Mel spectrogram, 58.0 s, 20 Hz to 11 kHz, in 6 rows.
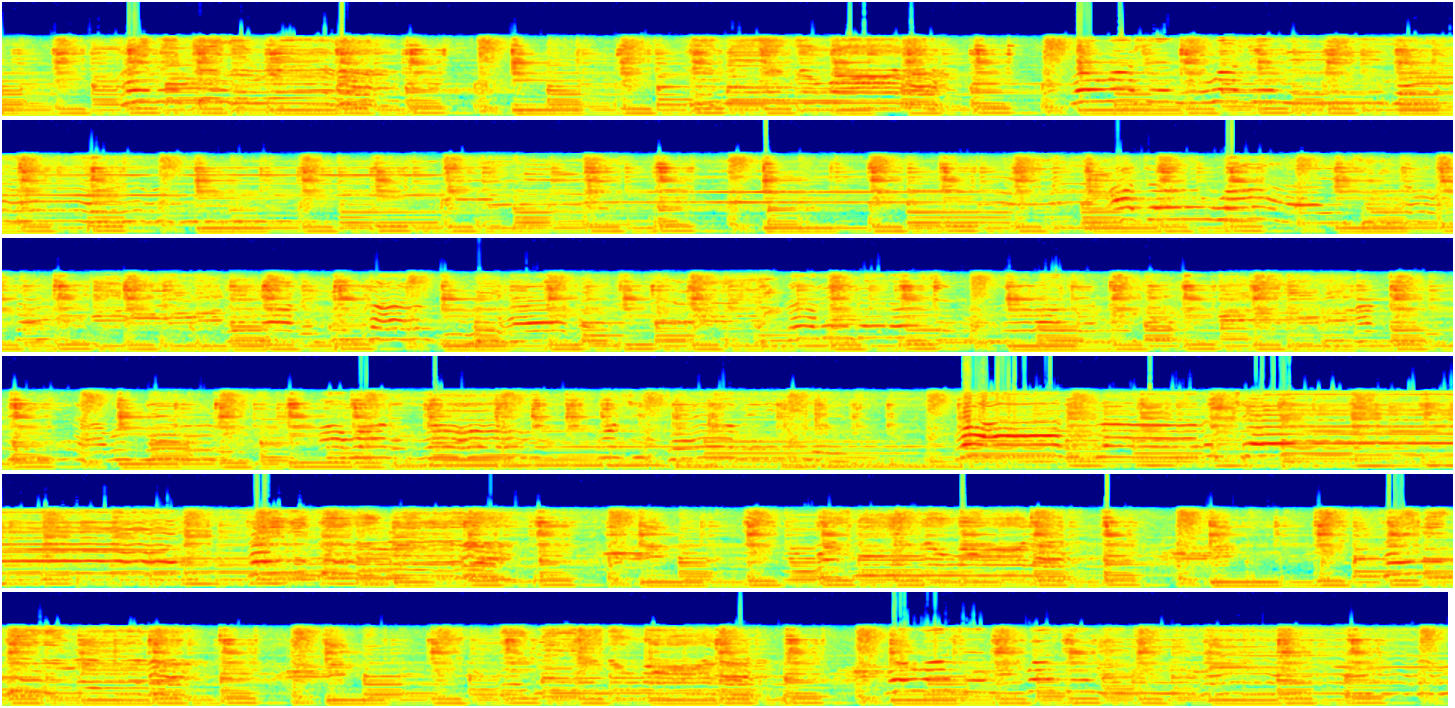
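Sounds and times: drums: 0.0 - 58.0
electric bass: 0.0 - 58.0
amplified harmonica: 8.6 - 17.7, 19.5 - 22.6, 23.4 - 25.1, 27.0 - 29.4, 34.9 - 54.6.

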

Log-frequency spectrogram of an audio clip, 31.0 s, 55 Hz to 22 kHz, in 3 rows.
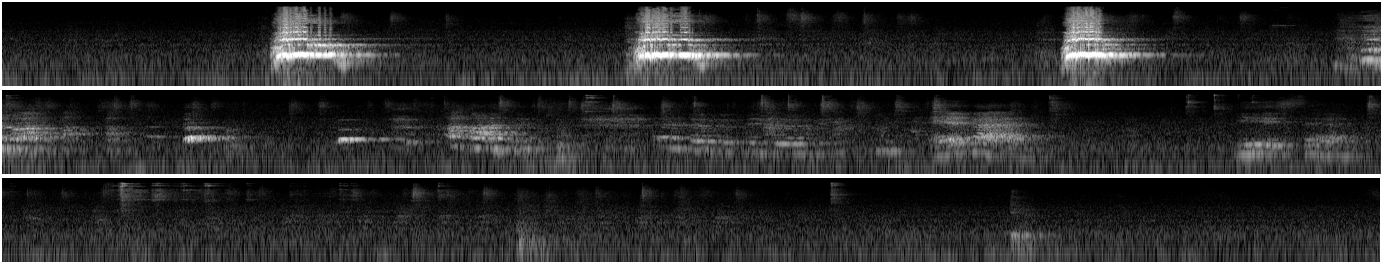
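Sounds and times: dog barking: 2.0 - 3.0, 4.7 - 5.8, 7.9 - 8.8.

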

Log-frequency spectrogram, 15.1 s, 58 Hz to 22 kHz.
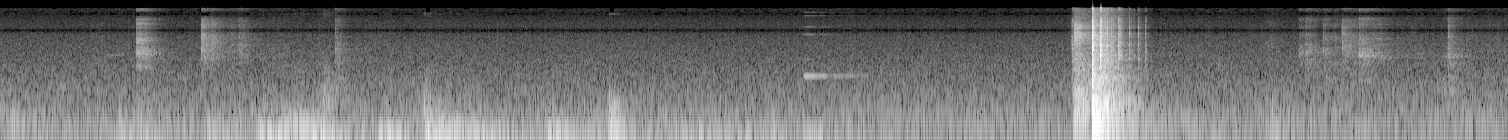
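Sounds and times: arrow shot and hit: 10.7 - 11.5.

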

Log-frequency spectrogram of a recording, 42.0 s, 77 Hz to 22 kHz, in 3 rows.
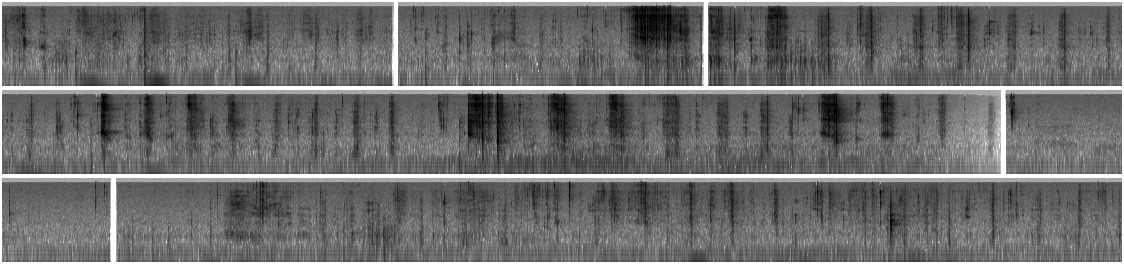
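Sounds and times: crunchy chewing of raw vegetables: 0.0 - 25.9, 30.6 - 42.0.

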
